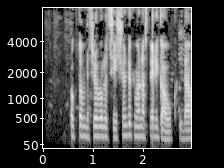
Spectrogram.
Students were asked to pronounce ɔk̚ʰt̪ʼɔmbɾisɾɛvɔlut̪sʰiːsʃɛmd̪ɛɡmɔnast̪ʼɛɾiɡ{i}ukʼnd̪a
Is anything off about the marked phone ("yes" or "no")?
yes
